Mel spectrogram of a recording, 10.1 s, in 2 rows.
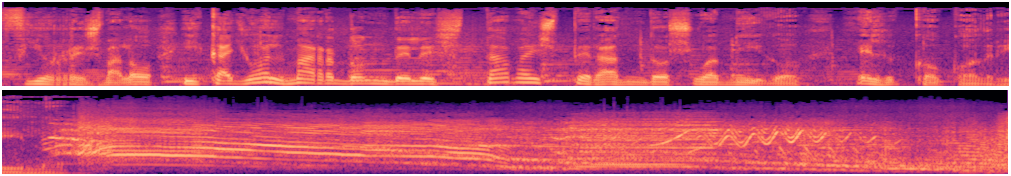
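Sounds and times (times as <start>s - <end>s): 
speech: 0.1s - 5.6s
children cheering: 5.2s - 9.9s.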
